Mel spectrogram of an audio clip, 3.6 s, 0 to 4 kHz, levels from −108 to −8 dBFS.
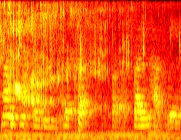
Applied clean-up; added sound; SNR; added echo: none; Fill (with liquid) / Trickle, dribble; -2 dB; reverberation time 0.6 s.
